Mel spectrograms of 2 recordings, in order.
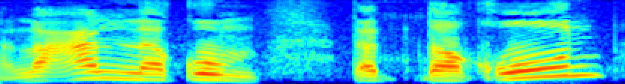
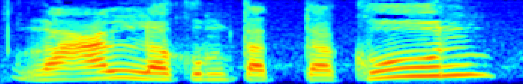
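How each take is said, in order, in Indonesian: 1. Kata ini memakai bunyi q tenggorokan yang dalam. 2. Kata ini memakai bunyi k depan yang biasa. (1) "semoga engkau menjadi bertakwa" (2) "hasilnya apa? Semoga engkau disetrika"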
